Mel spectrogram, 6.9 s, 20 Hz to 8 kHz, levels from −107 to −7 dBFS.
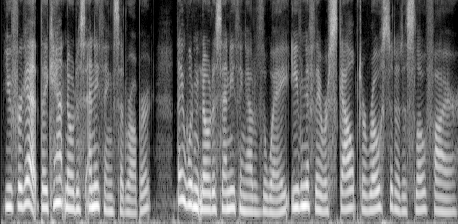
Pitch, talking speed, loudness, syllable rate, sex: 220 Hz, 235 wpm, -17 LUFS, 6.5 syllables/s, female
